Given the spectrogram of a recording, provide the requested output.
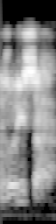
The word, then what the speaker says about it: Ghorisah: Sebetulnya tulisannya Ghorisah, tapi kan dibacanya Jarisah ya, logat Mesir.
